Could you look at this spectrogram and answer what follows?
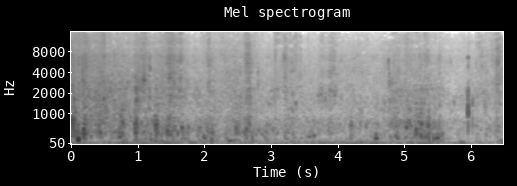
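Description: A horse wading through a shallow creek, water splashing and sloshing around its legs in irregular bursts, heaviest at the start and again about five seconds in, with wind rumbling on the microphone.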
